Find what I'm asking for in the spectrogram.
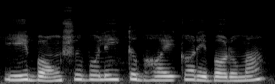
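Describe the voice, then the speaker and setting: A woman voicing a timid but clear-spoken young daughter-in-law in an audio story, polite and earnest. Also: medium pitch, steady tone, takes it slowly, phone-quality sound, natural voice. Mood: earnest, restrained.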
